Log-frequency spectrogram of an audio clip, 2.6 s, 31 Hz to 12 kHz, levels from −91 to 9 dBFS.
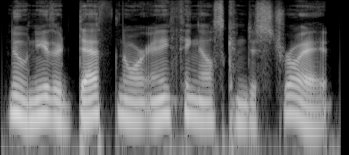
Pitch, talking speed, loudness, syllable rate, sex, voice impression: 125 Hz, 205 wpm, -19 LUFS, 6.0 syllables/s, male, masculine, adult-like, thick, tensed, slightly powerful, slightly bright, slightly soft, clear, slightly halting, cool, very intellectual, refreshing, sincere, calm, slightly mature, friendly, reassuring, unique, elegant, wild, slightly sweet, lively, kind, modest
